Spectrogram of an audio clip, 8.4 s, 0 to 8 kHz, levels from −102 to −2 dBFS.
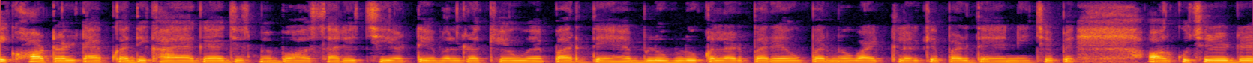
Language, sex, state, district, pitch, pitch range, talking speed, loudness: Hindi, female, Punjab, Pathankot, 195 Hz, 190-200 Hz, 215 wpm, -22 LUFS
